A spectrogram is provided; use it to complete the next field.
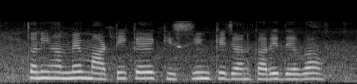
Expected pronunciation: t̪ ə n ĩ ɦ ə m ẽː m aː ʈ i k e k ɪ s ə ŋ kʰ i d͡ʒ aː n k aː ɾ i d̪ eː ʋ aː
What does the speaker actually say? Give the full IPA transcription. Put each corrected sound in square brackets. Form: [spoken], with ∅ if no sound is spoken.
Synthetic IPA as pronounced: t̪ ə n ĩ ɦ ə m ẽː m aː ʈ i k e k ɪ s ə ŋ [k] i d͡ʒ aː n k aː ɾ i d̪ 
